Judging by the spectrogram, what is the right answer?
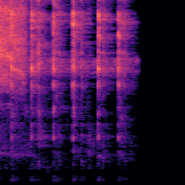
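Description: Chopped pansit-pansitan leaves being mixed with other ingredients, giving six quick, evenly spaced clinks of a utensil against a bowl, close and fairly faint, then silence.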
